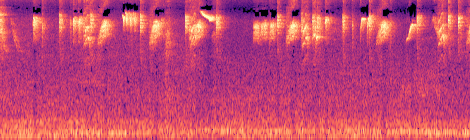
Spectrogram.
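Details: Mountain leafbird from Samarinda singing a steady run of high, slurred whistles and quick chirps, repeated almost without pause, over a constant low hum and background hiss.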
